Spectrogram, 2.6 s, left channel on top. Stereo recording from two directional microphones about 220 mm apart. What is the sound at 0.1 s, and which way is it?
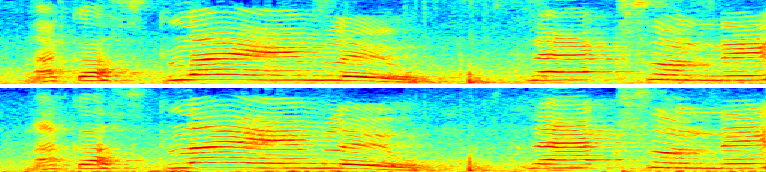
Child singing, 15° right (ahead or behind).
